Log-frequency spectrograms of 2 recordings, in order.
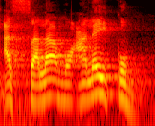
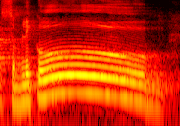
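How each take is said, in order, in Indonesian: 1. Suku kata terakhir kum pendek. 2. Suku kata terakhir kum dipanjangkan. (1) "Jadi salam itu begini" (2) "bukan assalamualaikum. Kalau kita kan kumnya kepanjangan"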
